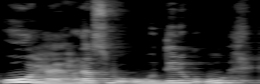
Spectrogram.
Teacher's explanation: ह्रस्व उ दीर्घ ऊ इसका उच्चारण ओष्ठ से होता है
